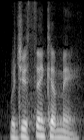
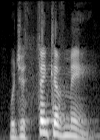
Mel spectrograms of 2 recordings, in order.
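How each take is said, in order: First: A quiet, pleading echo of the line; soft echo. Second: Said in the usual way. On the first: Retold or imitated. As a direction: repeat it much softer. Preacher repeats thief's plea softer.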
